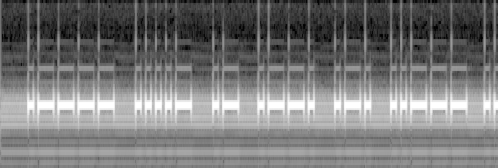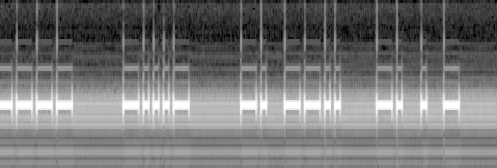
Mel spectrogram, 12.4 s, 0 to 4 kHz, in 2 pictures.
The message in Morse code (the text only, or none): 14APR21 <BT> NZ NET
